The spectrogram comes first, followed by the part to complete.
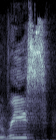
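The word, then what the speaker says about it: Rhys: have correct way to spell Reese I say Reese and reand I used to say rice and but then it occurred to me that rice makes a lot less sense than Reese also Sarah J Mass says it reand as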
